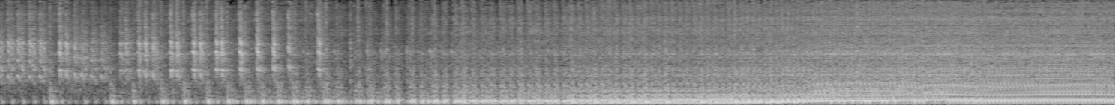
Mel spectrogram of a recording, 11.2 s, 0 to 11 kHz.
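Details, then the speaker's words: 1982 Honda CB650 four-cylinder, first start after VB44 carburetor rebuild, temporary fuel feed without tank: starter churns, quick uneven firing, then settles into steady low even idle; carbs running cleanly, normal start and idle. "Sounds it like, runs. Sounds like a run to me. Yeah, it does."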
